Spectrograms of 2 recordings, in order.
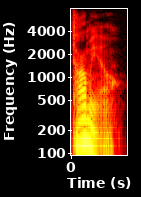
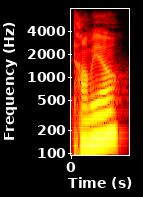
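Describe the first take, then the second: First: It is said with a Japanese pronunciation. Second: It is said with an American pronunciation. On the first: The speaker calls it right. "like a Japanese person would" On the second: The speaker calls it wrong. "Americans generally pronounce it"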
